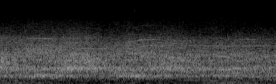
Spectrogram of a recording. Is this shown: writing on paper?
no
